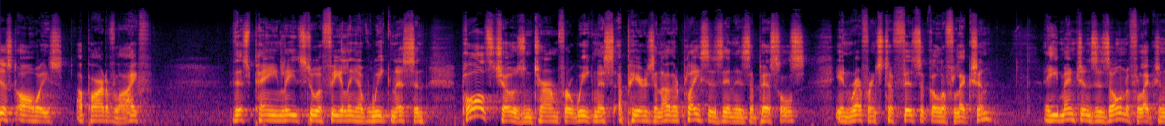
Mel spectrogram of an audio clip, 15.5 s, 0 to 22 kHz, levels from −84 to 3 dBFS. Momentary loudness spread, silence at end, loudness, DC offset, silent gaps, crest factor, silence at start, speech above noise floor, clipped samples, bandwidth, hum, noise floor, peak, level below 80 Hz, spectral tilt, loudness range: 6 LU; 0 s; -16 LUFS; under 0.1%; none; 16 dB; 0 s; 28 dB; under 0.1%; 17.5 kHz; none; -45 dBFS; 0 dBFS; -50 dBFS; -4 dB/octave; 2 LU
